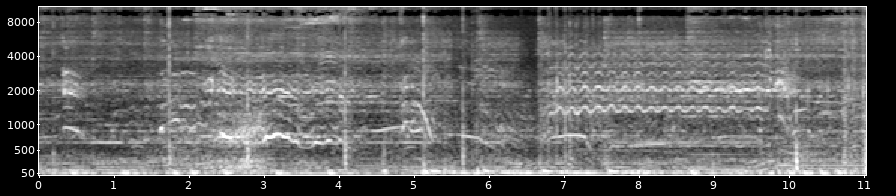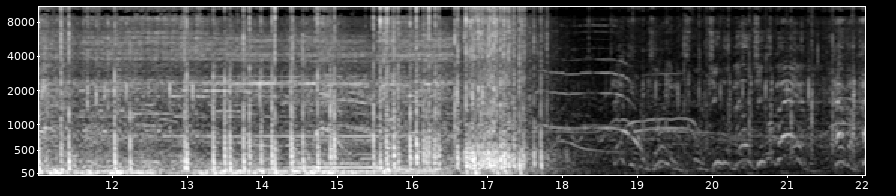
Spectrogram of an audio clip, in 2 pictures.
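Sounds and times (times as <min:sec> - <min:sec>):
fireworks bangs and crackling: 0:00.0 - 0:07.9, 0:09.4 - 0:18.3
loud show music: 0:00.0 - 0:17.8
crowd voices: 0:00.0 - 0:22.0.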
